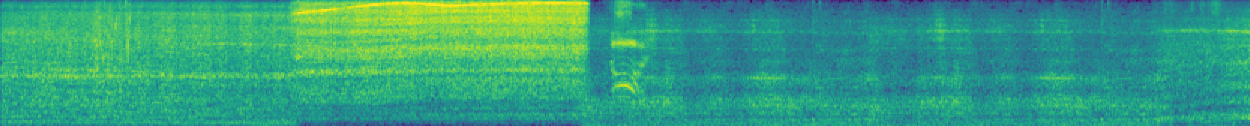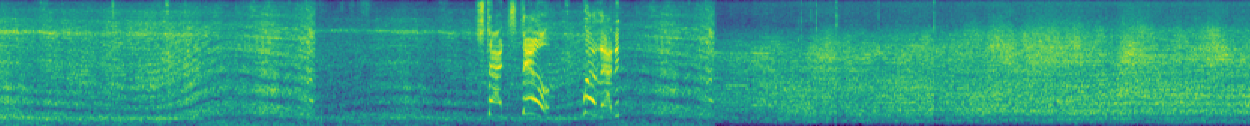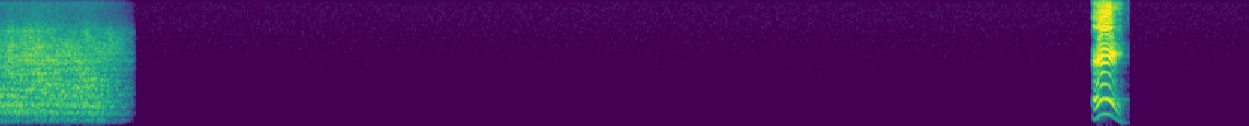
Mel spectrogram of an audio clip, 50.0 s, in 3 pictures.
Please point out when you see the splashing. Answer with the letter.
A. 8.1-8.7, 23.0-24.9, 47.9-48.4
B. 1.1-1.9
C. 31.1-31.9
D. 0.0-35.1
B.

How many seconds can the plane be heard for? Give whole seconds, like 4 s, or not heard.
35 s.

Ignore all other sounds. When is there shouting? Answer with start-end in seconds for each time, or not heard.
8.1-8.7, 23.0-24.9, 47.9-48.4.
